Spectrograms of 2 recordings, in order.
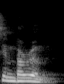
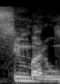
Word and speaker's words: Symbaroum: because I've been saying Symbaroum for I don't know how long, and it's Symbaroum. Yeah, I usually go for Treebeard in Peter Jackson's Lord of the Rings. Yeah, he goes Bararum. So that's Symbaroum.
